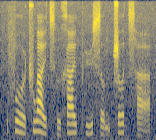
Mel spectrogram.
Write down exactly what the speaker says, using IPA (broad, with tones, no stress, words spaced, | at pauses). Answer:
fo˥˨ʊ̯ʈ͡ʂwa˥˨ɪ̯t͡sʰɹ̩˩xa˦ɪ̯ pʰy˨˦ sɤ̰˨˩ŋʈ͡ʂɤ˦ t͡sʰä̰˨˩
